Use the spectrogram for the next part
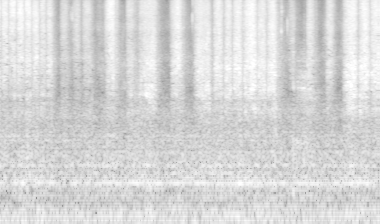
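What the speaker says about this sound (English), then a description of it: "give it a dip in the stain, and then I like to turn it sideways and just wipe it on." Foam brush wiping wood stain along a wooden farmhouse windmill shelf sitter, a soft, steady rubbing swish repeating in close strokes, quiet and alone without talk.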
